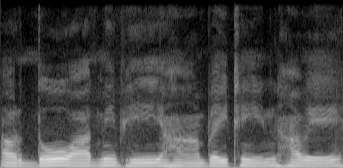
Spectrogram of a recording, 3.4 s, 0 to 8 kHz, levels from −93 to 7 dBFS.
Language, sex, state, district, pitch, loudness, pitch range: Chhattisgarhi, male, Chhattisgarh, Raigarh, 135 Hz, -15 LUFS, 135-145 Hz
